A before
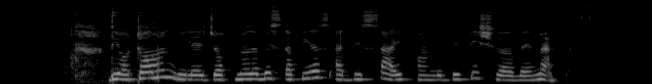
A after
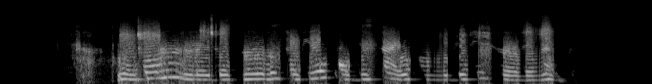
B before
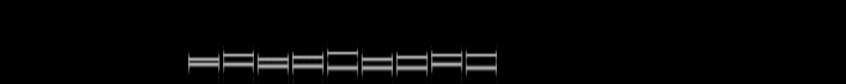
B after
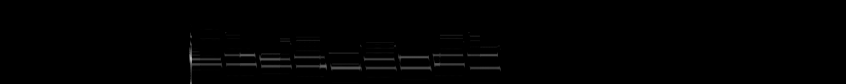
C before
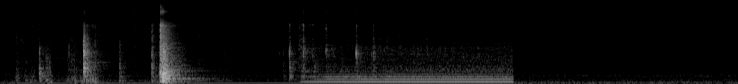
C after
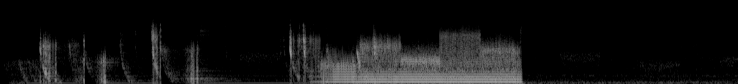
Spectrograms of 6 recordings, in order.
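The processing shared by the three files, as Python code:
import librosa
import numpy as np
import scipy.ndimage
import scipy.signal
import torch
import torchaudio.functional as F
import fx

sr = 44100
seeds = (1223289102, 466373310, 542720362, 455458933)

p1 = fx.dispersion(x, sr, late='lows', ms=97.0, hz=600.0)
p2 = fx.fuzz(p1, sr, gain_db=44.0, gate_db=-41.0)
p3 = p1 + (p2 * librosa.db_to_amplitude(-9.5))
p4 = fx.gate_flip(p3, sr, shuts_db=-16.0, range_db=-39)
y = fx.filter_held_lowpass(p4, sr, hz=2.5, low_hz=920.0, high_hz=4900.0)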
